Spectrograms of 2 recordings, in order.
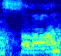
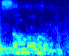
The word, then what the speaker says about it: salon: are a beauty uh Salon am I saying it right I always used to say a beauty Saloon and then they left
